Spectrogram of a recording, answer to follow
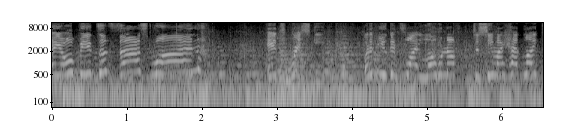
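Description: A high-pitched voice speaking with a swooping, lively pitch over background music.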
